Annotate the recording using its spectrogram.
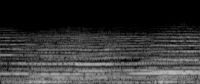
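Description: Live chamber orchestra of violins and cellos playing long, held bowed notes, with a low cello line underneath.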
